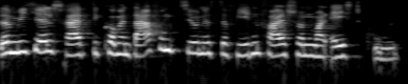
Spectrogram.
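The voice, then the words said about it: Viennese German accent. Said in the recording (German): “du hast einen tollen Akzent. Ja, wienerisch, ja.”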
